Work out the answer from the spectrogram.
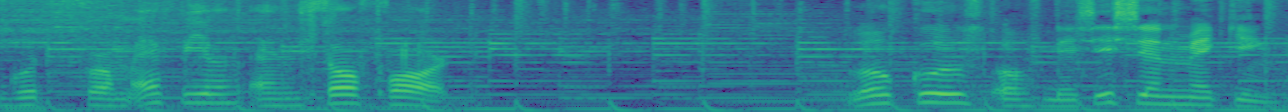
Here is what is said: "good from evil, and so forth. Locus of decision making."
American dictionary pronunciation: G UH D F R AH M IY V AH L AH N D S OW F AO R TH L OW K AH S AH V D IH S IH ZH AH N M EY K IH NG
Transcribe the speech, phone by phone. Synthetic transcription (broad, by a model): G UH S F R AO M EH F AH L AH N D S OW F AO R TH L OW K AH S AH F D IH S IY S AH N M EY K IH NG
